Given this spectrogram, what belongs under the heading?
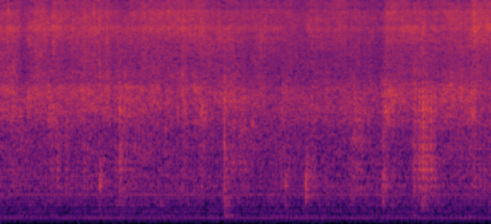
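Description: Butter melts and sizzles in a pan of cashew chicken gravy, a soft, continuous frying hiss with occasional small pops and stirring scrapes, fairly quiet and with no voices.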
